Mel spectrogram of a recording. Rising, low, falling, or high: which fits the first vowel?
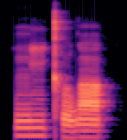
high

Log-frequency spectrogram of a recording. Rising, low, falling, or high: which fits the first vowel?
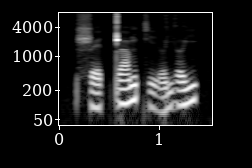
low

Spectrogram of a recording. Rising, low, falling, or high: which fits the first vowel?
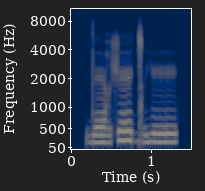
low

